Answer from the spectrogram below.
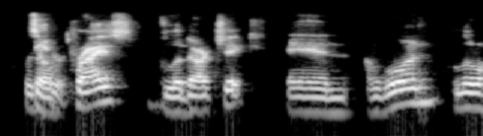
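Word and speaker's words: Włodarczyk: The W is a V. The rest of it is just like it sounds. It's Vlodarczyk. – Vlodarczyk. – Yes, like VL, Vlodarczyk. Yes. – Vlodarczyk, yeah.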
